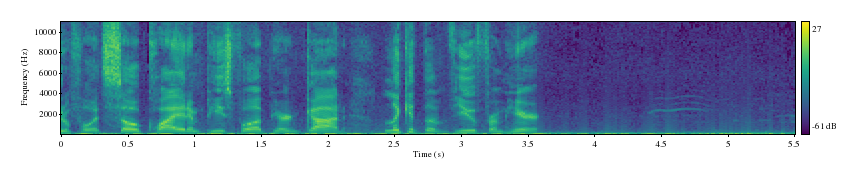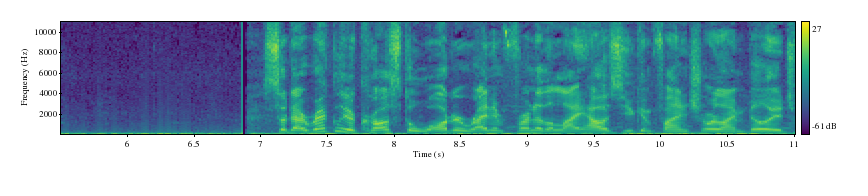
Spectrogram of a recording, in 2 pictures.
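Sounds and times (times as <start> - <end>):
wind buffeting microphone: 0.0 - 11.0
faint high chirp: 4.4 - 6.8.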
